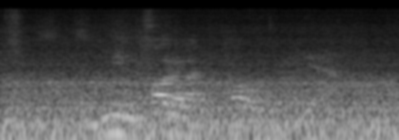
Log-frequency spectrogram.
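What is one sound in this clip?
A man speaks briefly and calmly, a little away from the microphone.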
